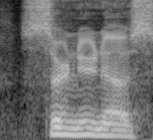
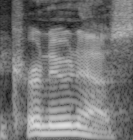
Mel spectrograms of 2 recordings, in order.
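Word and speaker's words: Cernunnos: So I now force myself to say Cornunos to be accurate. Like a kernel of corn.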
